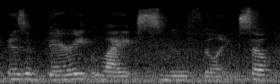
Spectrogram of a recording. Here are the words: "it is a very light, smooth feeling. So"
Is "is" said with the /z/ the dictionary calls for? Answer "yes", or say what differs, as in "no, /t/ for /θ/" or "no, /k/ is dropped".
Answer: yes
